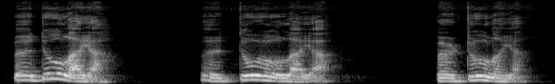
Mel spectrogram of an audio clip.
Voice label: "birdhuulay", Dhurga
